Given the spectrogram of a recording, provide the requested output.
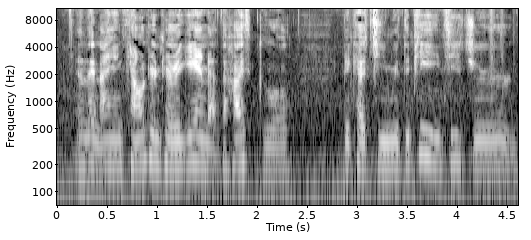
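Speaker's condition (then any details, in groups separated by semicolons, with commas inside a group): Deafness, profound, genetic, severe; cochlear implants for a couple of years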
